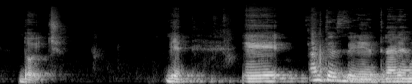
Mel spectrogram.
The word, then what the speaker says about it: Deutsch: Alemán, que por cierto, en el propio idioma alemán se escribe así y esto se pronuncia Deutsch. Repito, se pronuncia Deutsch, así es como se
